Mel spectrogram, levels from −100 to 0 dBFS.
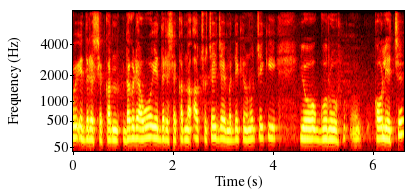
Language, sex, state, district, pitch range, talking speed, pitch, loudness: Garhwali, female, Uttarakhand, Tehri Garhwal, 170-190 Hz, 155 wpm, 180 Hz, -15 LUFS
